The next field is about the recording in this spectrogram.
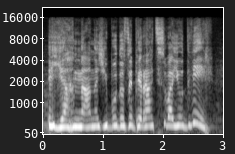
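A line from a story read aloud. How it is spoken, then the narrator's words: Exclaiming. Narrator (Russian): воскликнула Скарлетт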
